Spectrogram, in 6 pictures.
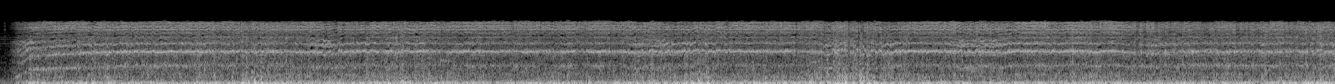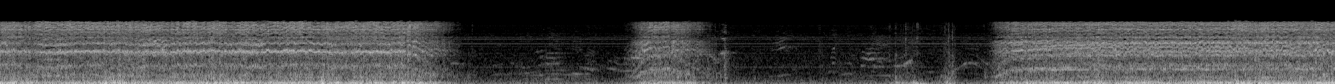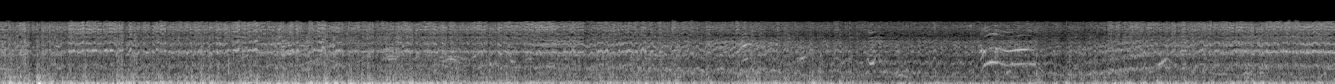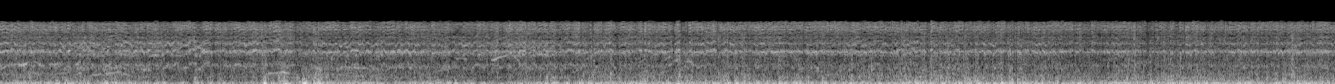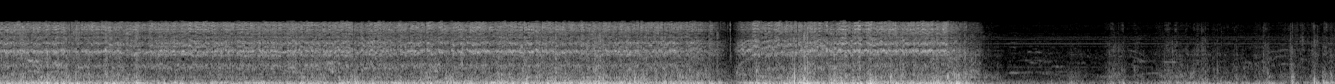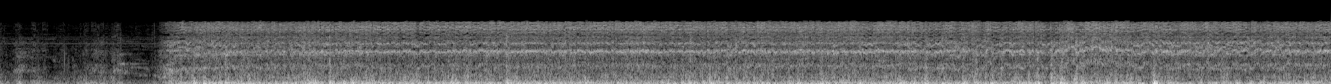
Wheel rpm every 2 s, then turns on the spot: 170, 230, 230, 230, 220, 230, 230, 220, 190, 20, 20, 50, 200, 210, 230, 230, 200, 130, 120, 210, 220, 230, 210, 230, 220, 230, 230, 220, 220, 230, 150, 130, 20, 20, 150, 220, 230, 230, 230, 230.
64-68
